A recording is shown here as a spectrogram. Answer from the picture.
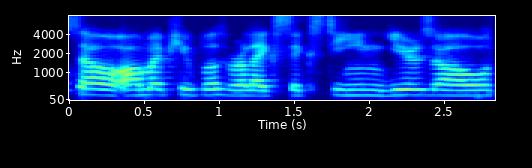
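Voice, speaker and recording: Someone with a German accent speaks over a quiet background. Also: woman. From Germany. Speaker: network marketing team leader, former teacher. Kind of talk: online team call talk. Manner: occasional pauses to think.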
